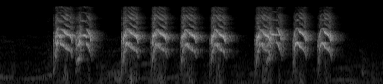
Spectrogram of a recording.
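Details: Baby Indian ringneck parakeet calling in loud, scratchy squawks grouped in runs of two to four, nine calls within three seconds, indoors with little other sound.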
